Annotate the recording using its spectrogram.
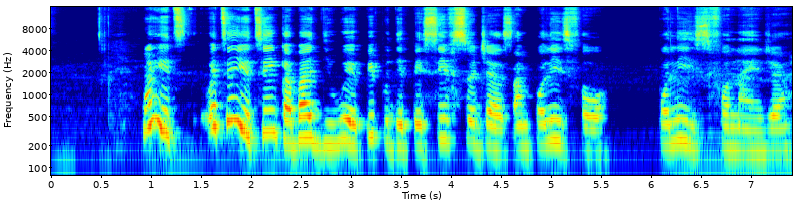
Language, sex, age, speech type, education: Nigerian Pidgin, female, 15-29, spontaneous, tertiary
